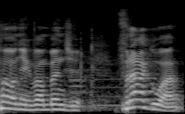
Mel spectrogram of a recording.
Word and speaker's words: Fragua: Fragua! No, niech wam będzie. Fragua. Akcent jest na pierwsze A, bo to jest hiszpańskie słowo.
